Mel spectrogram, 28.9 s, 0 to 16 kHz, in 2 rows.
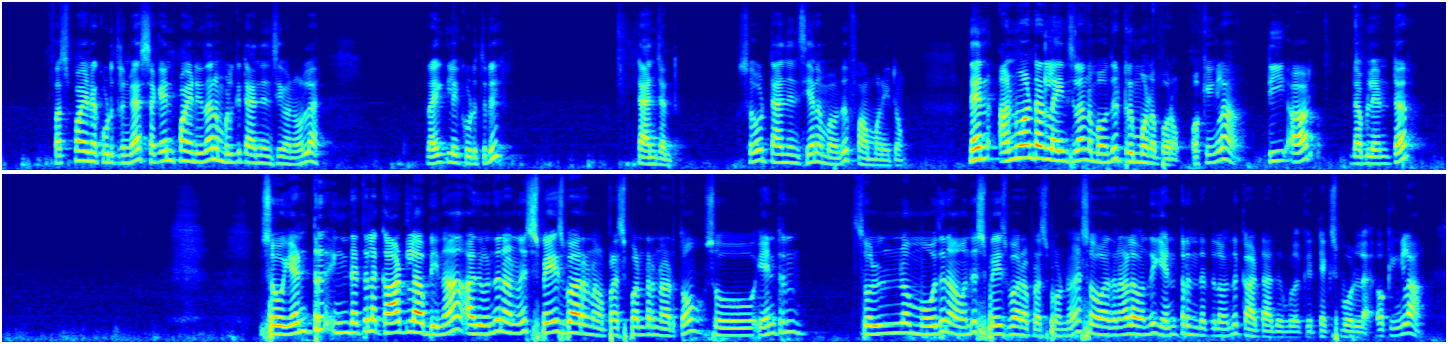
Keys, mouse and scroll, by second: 3.3 shift+right click, 6.1 shift+click, 8.2 shift+Escape, 8.8 middle click, 12.7-13.7 typing, 15.0 middle click, 28.0 middle click.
